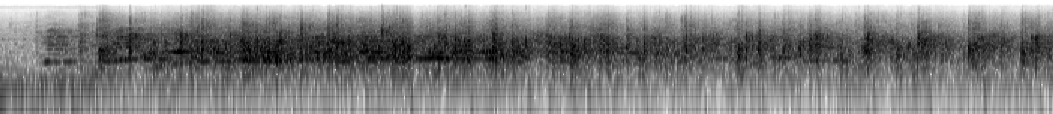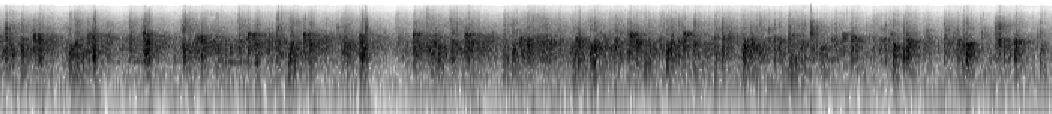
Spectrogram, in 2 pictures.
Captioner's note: applause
